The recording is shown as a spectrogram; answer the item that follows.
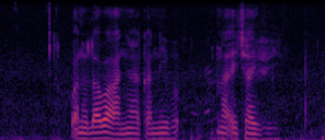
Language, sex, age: Tsonga, male, 25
